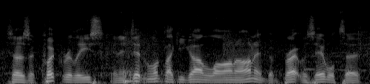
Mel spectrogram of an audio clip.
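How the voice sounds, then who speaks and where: A man's voice: on the low side, fast talker. Man, rinkside color commentator, easygoing rambling analysis, faint arena hum behind. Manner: rambling, restarts, laid-back analysis. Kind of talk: casual game commentary. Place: rink stands.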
